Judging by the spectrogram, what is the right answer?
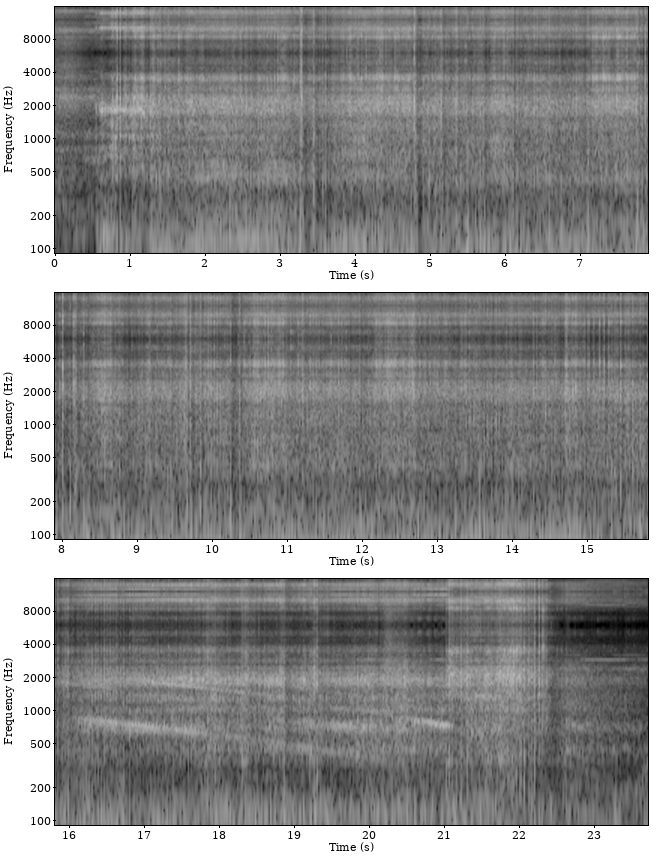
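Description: Combat robot running in a match, its electric drive motors giving a loud, steady rumbling noise that starts suddenly and dies away near the end. There are a couple of falling whines in the second half.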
